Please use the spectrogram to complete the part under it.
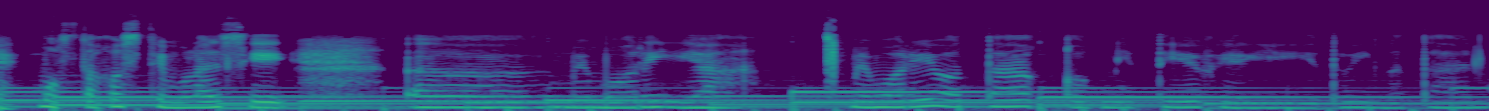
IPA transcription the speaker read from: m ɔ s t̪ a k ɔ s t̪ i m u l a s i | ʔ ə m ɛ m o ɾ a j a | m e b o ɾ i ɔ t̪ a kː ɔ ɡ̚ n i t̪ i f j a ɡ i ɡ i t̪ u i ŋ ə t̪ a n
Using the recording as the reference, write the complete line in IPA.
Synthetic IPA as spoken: m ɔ s t̪ a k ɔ s t̪ i m u l a s i | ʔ ə m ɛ m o ɾ i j a | m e m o ɾ i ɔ t̪ a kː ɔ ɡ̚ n i t̪ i f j a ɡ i ɡ i t̪ u i ŋ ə t̪ a n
